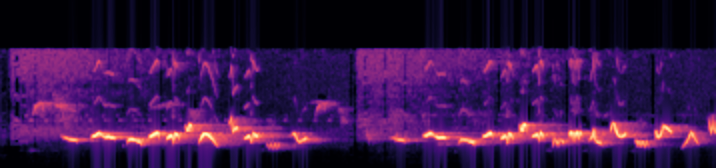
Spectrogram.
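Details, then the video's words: A painted bunting delivers two high, hurried warbling phrases of sharp, slurred notes, each about two seconds long, separated by a short gap. "Conheça o belo canto do pássaro estamenha pintada (Passerina ciris)"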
